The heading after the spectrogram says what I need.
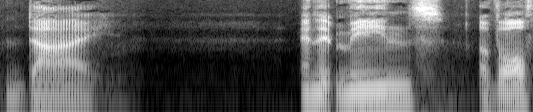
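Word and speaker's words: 大: It is pronounced "dai".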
